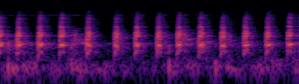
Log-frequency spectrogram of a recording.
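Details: Hen red junglefowl in the wild calling for a male, giving a fast, regular string of short clipped clucks, about four each second.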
